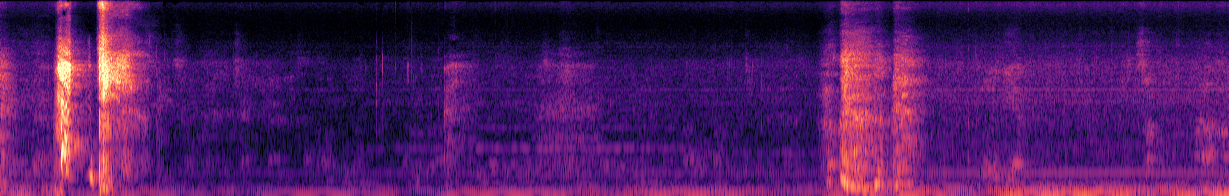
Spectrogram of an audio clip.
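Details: A Malaysian girl gives two quick, forceful, hissing sneezes in a row, then a softer sneeze-like burst several seconds later: sneezing.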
